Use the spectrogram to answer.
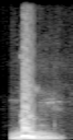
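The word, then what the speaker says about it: หนึ่ง: Ning, hein, ning, qui veut dire un, hein, parce qu'on a la voyelle ça la E. Et là, il est en vert, hein, donc c'est une intonation qui descend ning.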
